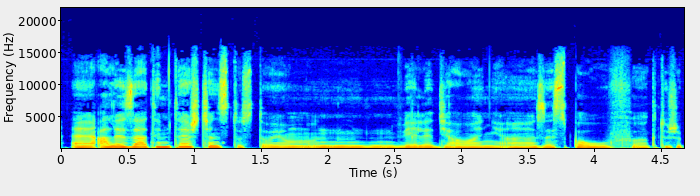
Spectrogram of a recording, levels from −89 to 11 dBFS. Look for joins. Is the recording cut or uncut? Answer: uncut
